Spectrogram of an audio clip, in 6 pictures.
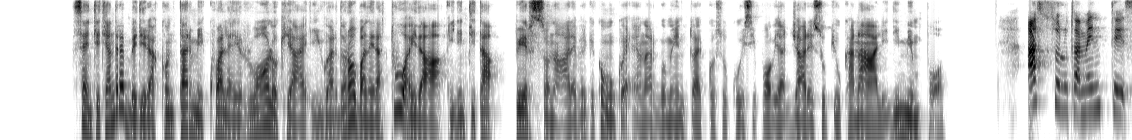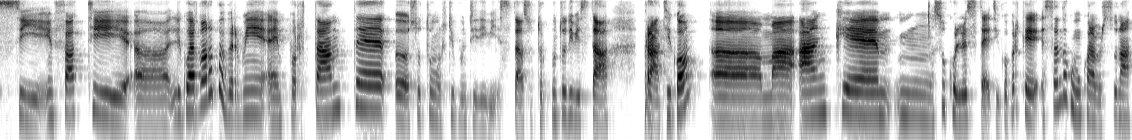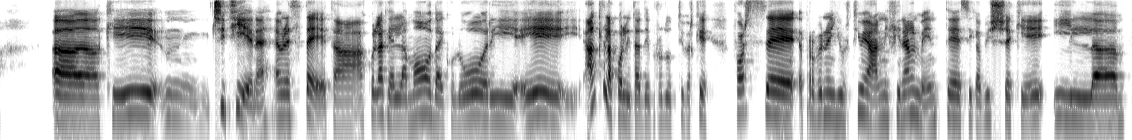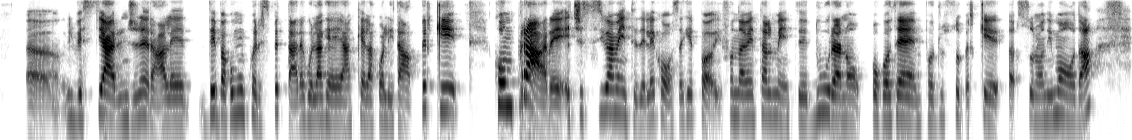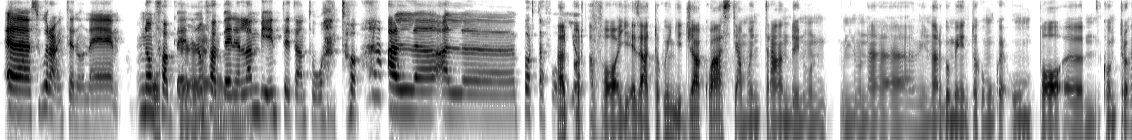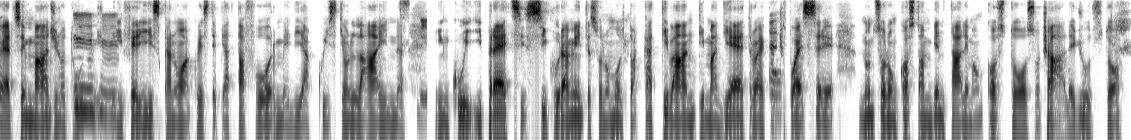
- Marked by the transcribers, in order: other background noise; drawn out: "Okay"; laughing while speaking: "quanto"
- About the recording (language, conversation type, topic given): Italian, podcast, Che ruolo ha il tuo guardaroba nella tua identità personale?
